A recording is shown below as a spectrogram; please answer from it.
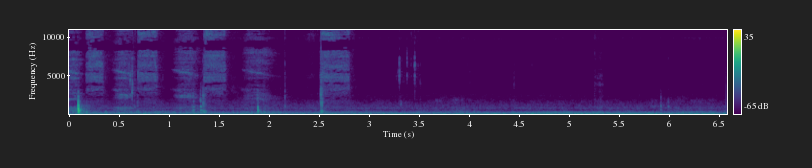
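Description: Faint water lapping and dripping in a plastic bowl as an inflated air wedge is held under water for a leak test. There is one sharp click right at the start and a few softer ticks over the next couple of seconds, then only a low steady room hum.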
